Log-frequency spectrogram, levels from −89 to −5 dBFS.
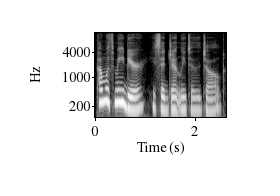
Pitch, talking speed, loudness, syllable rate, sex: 190 Hz, 230 wpm, -17 LUFS, 4.3 syllables/s, female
